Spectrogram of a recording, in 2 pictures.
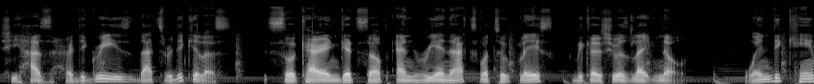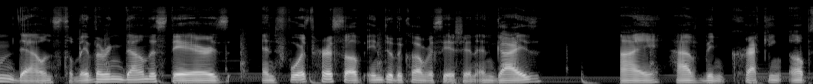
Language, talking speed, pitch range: English, 150 wpm, 90-105 Hz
